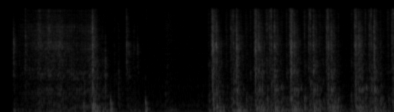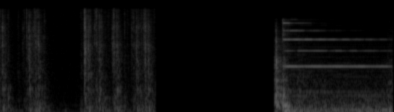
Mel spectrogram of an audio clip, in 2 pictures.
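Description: Typewriter keys clacking in a quick, uneven run as text is typed out. After a pause, a ringing bell-like ding with several steady tones comes in near the end and cuts off abruptly, like a typewriter's carriage bell.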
